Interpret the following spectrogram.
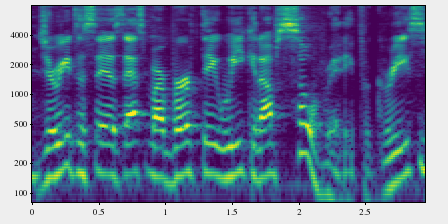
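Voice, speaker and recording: A man speaks fairly quickly, with noticeable noise in the background. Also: fairly high pitch for a man, ordinary pitch variation. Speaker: show host reading out audience comments. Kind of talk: casual, colloquial.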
